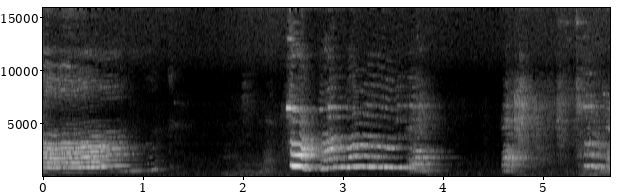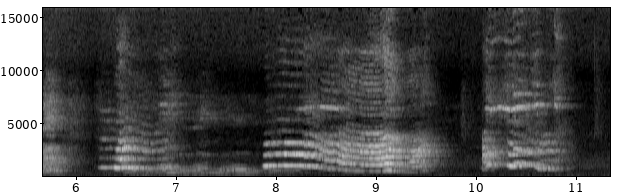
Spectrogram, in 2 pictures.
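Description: A young Siberian Husky tries out wavering, rising howls broken by whimpers and short yips.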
